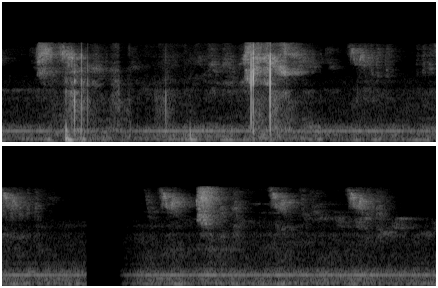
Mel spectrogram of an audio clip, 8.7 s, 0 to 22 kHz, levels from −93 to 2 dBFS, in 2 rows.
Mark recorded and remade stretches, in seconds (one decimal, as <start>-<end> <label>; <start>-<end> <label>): 0.0-0.5 recorded; 0.5-1.3 remade; 1.3-2.5 recorded; 2.5-3.2 remade; 3.2-8.7 recorded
